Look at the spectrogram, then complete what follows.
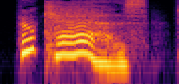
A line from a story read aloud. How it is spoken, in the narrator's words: says dreamily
